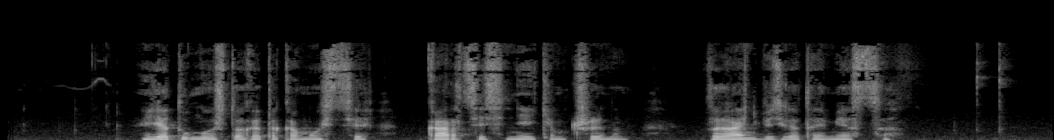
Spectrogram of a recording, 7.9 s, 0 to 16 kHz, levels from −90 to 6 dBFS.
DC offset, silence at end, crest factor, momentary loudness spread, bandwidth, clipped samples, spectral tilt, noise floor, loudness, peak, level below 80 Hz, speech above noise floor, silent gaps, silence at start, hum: under 0.1%; 1.2 s; 26 dB; 14 LU; 11.5 kHz; under 0.1%; -5 dB/octave; -68 dBFS; -28 LUFS; -4 dBFS; -62 dBFS; 41 dB; none; 1.05 s; none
